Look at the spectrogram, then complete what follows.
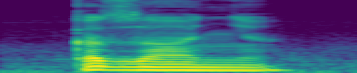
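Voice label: Ukrainian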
